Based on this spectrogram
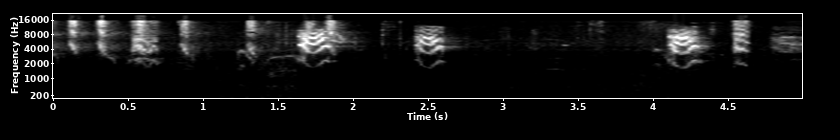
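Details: Female double-collared seedeater in heat, calling intensely to excite a male: short, high, buzzy chirps and squeaky notes, some in quick clusters, others spaced about a second apart, over a faint low hum.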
